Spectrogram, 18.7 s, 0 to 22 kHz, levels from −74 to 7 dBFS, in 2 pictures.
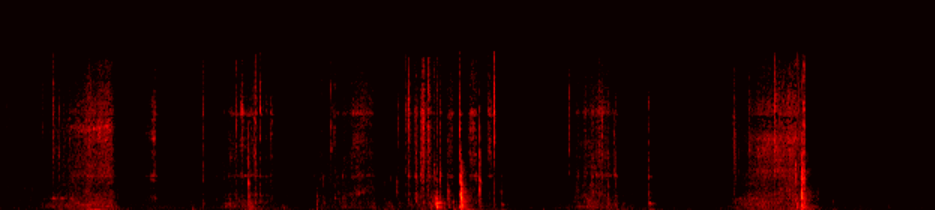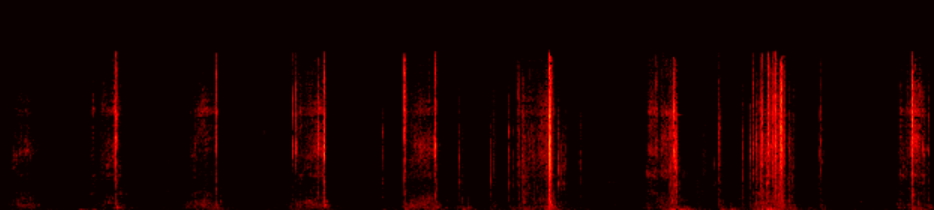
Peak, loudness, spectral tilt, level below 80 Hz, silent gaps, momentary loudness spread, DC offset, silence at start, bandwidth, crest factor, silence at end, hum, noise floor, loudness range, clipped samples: -10 dBFS; -39 LUFS; 0.5 dB/octave; -80 dBFS; none; 26 LU; under 0.1%; 0.05 s; 16.5 kHz; 36 dB; 0.05 s; none; -76 dBFS; 12 LU; under 0.1%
